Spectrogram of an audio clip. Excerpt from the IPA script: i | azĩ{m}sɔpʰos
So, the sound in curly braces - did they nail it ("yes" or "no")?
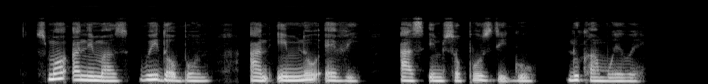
yes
